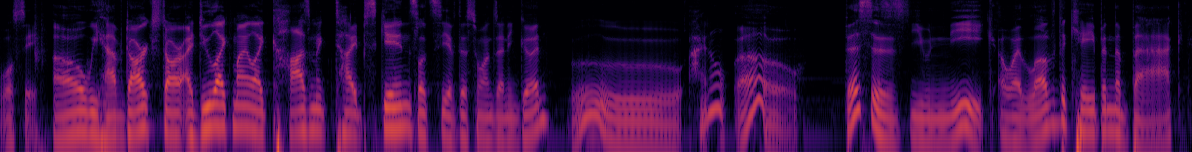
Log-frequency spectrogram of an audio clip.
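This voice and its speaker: A man's voice: on the low side, no room sound. A man giving casual, informal reaction commentary, thinking aloud with exclamations as a video creator.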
